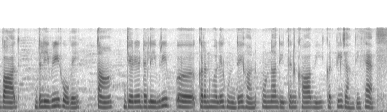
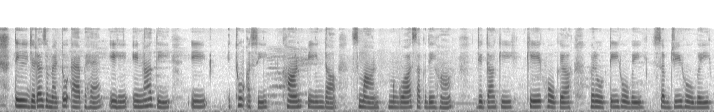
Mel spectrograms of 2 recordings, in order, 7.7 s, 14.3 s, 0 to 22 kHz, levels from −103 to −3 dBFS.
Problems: constant background noise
